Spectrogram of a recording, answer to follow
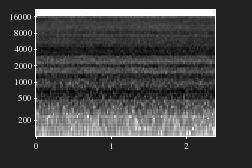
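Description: Hair dryer on its low, hot setting, running with a steady airy whoosh and a faint motor hum as it blows onto a stainless steel fridge door.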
